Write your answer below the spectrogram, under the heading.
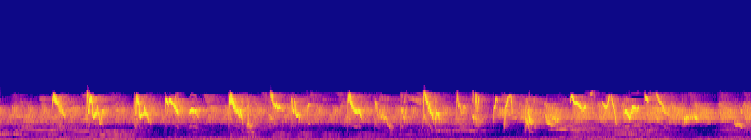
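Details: Rapid white-eye song, a lively run of high, sharp chirps and quick twittered notes delivered in bursts with brief gaps.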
